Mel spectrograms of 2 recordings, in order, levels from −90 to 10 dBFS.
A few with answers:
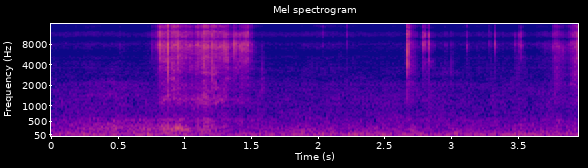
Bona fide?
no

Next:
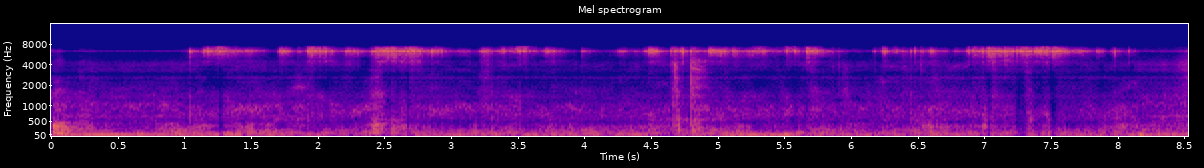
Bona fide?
no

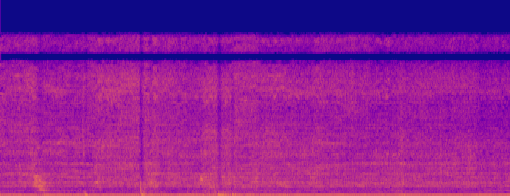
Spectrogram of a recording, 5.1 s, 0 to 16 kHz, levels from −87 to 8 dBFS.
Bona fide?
no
